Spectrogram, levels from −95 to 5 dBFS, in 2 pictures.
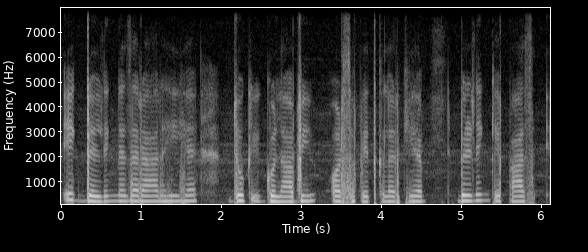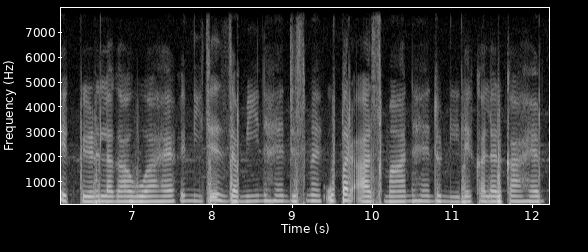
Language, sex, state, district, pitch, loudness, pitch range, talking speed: Hindi, female, Uttar Pradesh, Etah, 210 Hz, -24 LUFS, 205-220 Hz, 175 wpm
